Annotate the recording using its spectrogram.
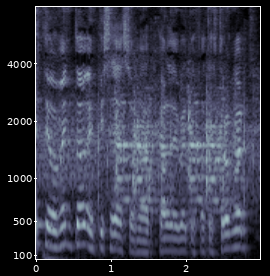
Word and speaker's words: Harder, Better, Faster, Stronger: Harder, Verder. – Faster, Stronger. – Faster and Stronger. Por favor, y mi pronunciación en inglés la vamos a mejorar la próxima. Harder, better, faster, stronger.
